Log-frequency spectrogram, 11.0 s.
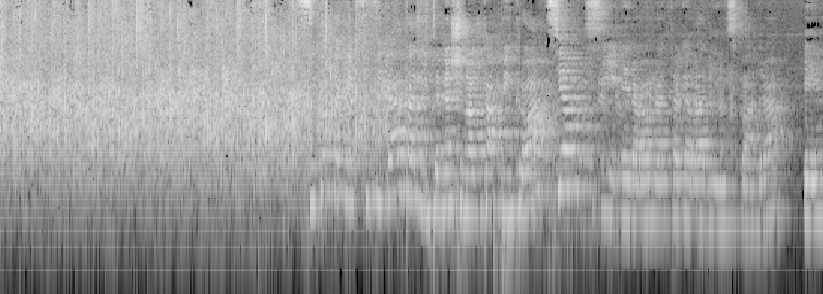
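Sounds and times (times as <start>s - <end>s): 
audience applause: 0.0s - 5.6s
speech: 4.6s - 10.9s.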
